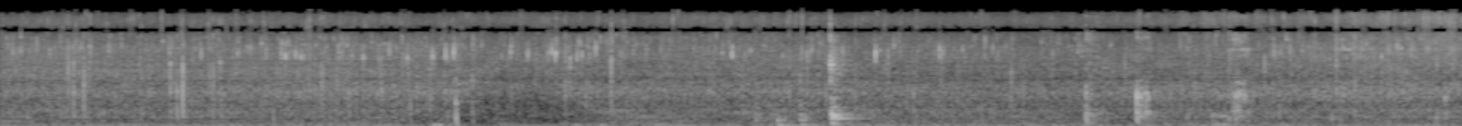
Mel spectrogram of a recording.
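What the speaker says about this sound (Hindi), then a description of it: "तो अब इसमें मैंने ये प्याज काटी है बारीक, ये सारी प्याज का मैं इसमें बघार लगाऊंगी।" Finely chopped onions fry in hot oil in a karahi, giving a continuous bright sizzle with occasional stirring knocks and scrapes, close and without talk.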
